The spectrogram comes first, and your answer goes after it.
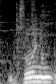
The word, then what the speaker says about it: Johnny: Johnny, it rhymes with money.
